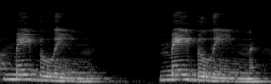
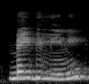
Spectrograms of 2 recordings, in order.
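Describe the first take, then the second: First: "Maybelline" as "MAY-buh-leen"; careful English "Maybelline" ending on N; English pronunciation. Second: "Maybelline" as "mei-bi-LI-ni"; Portuguese-style "Maybelline"; Brazilian pronunciation. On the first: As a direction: silent E in "Maybelline". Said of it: "em inglês a gente fala". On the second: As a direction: add final I to "Maybelline". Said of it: "outro exemplo". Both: Shown as a demonstration.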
